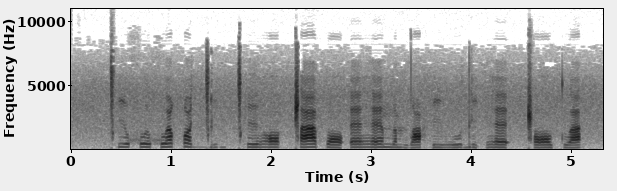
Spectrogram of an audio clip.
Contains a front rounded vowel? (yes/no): no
